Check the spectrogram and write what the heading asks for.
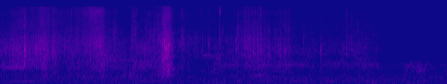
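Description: Faint rustling and light crackles, one slightly louder about one and a half seconds in, fading to near silence for the last second.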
